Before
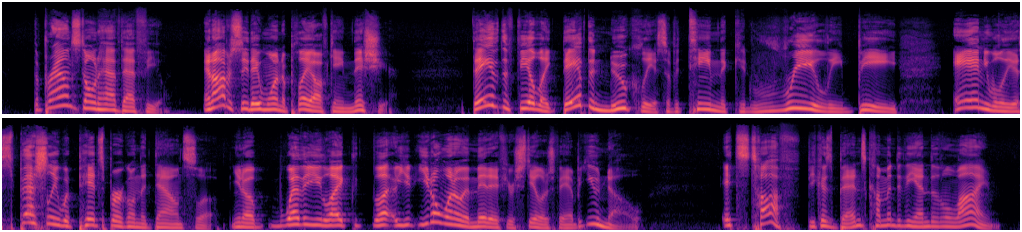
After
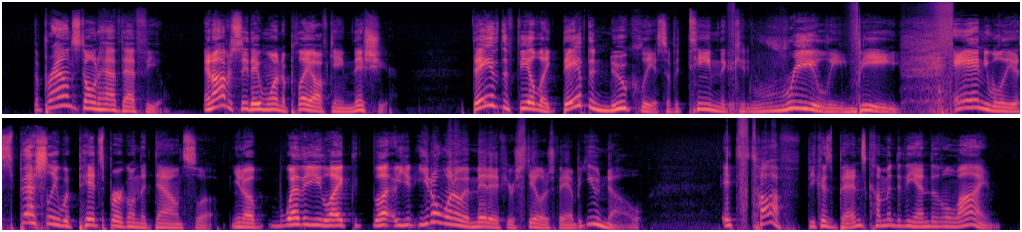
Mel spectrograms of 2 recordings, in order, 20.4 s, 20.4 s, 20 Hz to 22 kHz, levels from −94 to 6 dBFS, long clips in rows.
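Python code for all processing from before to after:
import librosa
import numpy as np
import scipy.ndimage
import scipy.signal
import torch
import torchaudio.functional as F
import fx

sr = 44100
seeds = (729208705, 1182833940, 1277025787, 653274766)

y = fx.chain(x, sr, fx.doubler(ms=40.0, db=-13),
    fx.pre_swell(db_per_s=44.0), at=(7.24, 9.71))
y = fx.chain(y, sr, fx.self_delay(depth_ms=0.068),
    fx.high_shelf(hz=3700.0, db=-7.5),
    fx.band_squash(depth_pct=40), at=(14.25, 18.13))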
